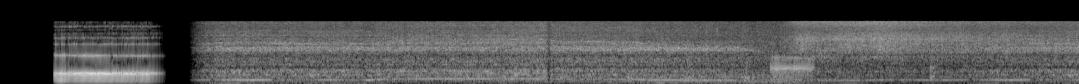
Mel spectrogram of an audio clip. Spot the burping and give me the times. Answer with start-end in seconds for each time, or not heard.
0.5-1.6, 7.7-8.2.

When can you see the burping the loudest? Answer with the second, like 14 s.
1 s.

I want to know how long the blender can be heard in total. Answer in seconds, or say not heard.
9 s.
